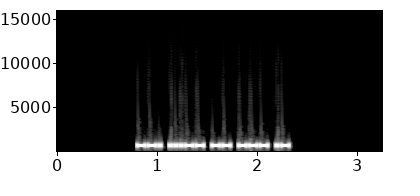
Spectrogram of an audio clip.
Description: Morse code, heard as a keyed tone, about 46 wpm, 700 Hz. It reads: G3MOA
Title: DXCC-100 Call Signs - 5 Characters - Repeated 3x - 45wpm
